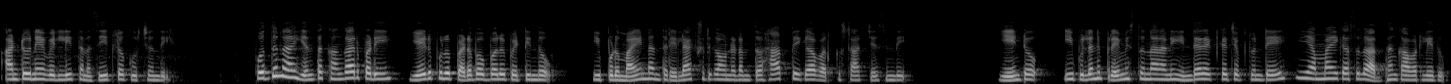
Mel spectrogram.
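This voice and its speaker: A woman's voice: on the high side, fast talker, mellow, highs cut off. A woman hosting her channel and narrating a story, friendly and addressing listeners as friends.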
